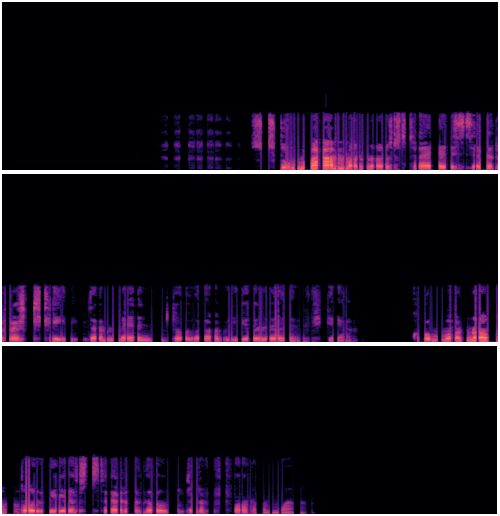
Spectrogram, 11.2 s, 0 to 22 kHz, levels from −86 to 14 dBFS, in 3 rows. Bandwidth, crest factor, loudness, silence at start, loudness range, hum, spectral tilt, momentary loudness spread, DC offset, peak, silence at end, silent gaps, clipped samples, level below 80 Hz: 8 kHz; 26 dB; -24 LUFS; 1.9 s; 5 LU; none; -4.5 dB/octave; 17 LU; under 0.1%; 0 dBFS; 1.55 s; 6.46-6.81 s; under 0.1%; -58 dBFS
